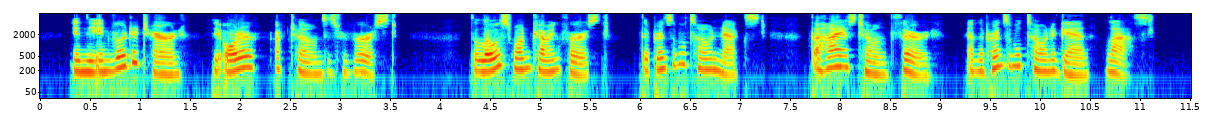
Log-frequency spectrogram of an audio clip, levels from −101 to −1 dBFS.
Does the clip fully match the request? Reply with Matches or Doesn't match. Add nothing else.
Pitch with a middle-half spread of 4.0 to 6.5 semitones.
Matches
